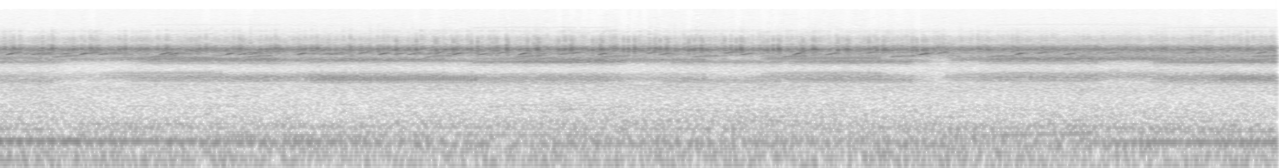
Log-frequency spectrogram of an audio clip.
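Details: Swamp at night in the backwoods of North Carolina, where tree frogs form a thick, constant shrill chorus; lower trilling calls rise and pause in waves across the stretch, with faint low hum.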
